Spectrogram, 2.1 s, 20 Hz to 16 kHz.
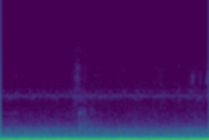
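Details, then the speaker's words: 2015 Honda Pilot, 64,000 miles, driving at 25–40 mph: steady low droning airplane-like whine that grows when steering left and quiets to the right; likely driver's side wheel bearing rather than VTM transfer case. "So on a bearing, anytime you pull to either side, increasing noise level, okay, that would likely the bearing."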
